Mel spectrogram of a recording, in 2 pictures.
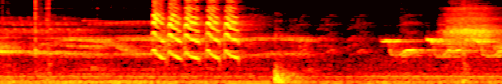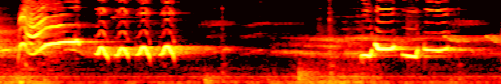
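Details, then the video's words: Lure recording of a masked laughingthrush: harsh rasping squawks in quick bursts, then loud whistled phrases and a string of short rhythmic notes, with brief pauses between the outbursts. "Pancingan Poksay Hongkong"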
